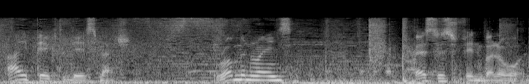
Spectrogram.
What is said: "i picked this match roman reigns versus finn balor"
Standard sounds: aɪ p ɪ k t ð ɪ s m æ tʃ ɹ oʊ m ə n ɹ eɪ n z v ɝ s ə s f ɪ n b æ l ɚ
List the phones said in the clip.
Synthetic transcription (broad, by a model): aɪ p ɪ k t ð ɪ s m æ tʃ ɹ oʊ m ə n ɹ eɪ n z b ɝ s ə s f ɪ n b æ l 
